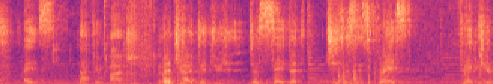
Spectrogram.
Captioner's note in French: type parlant en russe dans le chat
